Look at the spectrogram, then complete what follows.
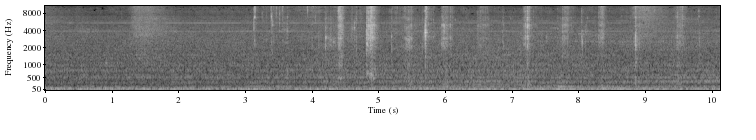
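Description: Steady low background rumble with scattered light clicks and taps.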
